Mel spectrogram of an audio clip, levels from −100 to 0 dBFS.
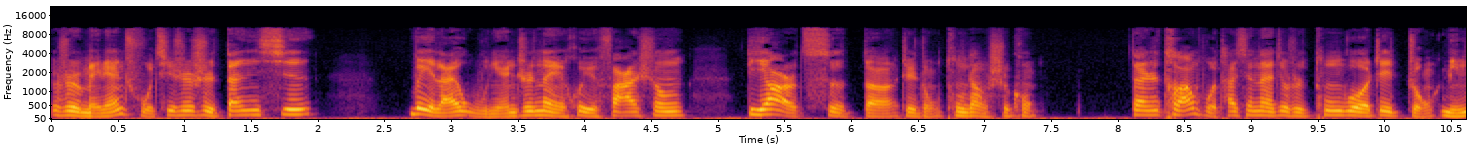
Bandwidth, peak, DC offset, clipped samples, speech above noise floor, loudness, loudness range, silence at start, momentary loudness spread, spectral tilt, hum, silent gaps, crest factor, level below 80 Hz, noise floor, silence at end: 10.5 kHz; -4 dBFS; under 0.1%; under 0.1%; 23 dB; -20 LUFS; 3 LU; 0 s; 9 LU; -6 dB/octave; none; none; 16 dB; -50 dBFS; -42 dBFS; 0 s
